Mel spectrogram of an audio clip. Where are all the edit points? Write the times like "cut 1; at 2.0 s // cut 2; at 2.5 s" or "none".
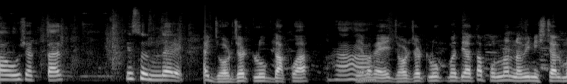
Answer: cut 1; at 2.0 s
